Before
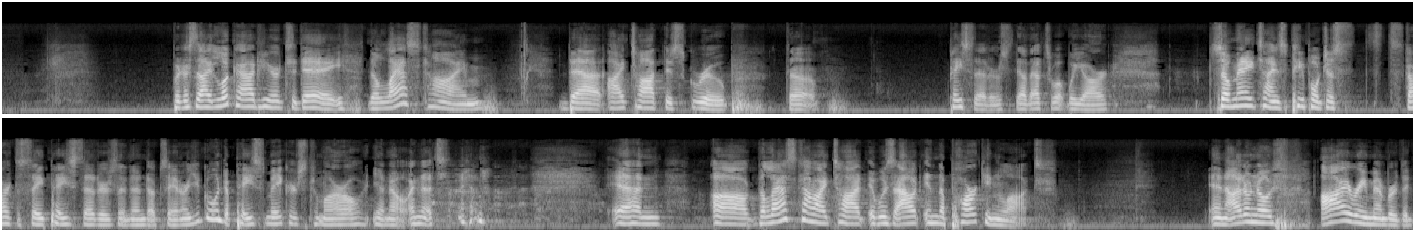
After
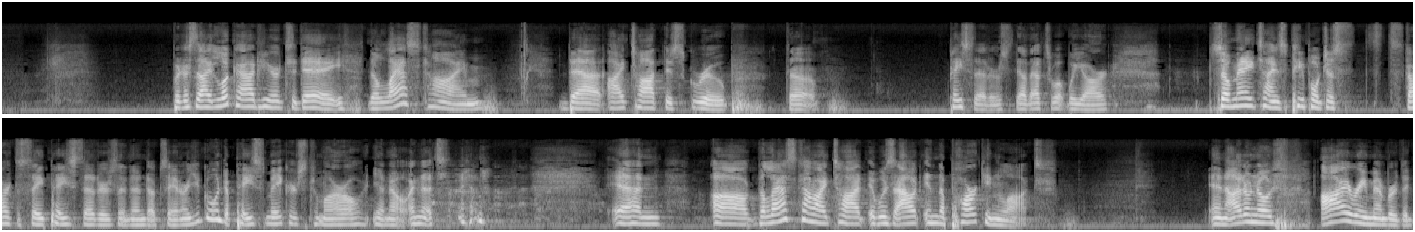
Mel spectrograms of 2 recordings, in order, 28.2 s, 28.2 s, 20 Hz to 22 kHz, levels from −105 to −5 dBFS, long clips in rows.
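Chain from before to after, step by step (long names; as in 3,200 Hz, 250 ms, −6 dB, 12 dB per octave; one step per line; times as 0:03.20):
0:11.42–0:12.16: parametric band 150 Hz +9 dB 1 octave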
